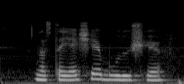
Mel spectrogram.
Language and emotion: Russian, neutral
